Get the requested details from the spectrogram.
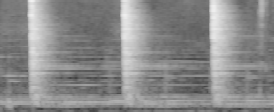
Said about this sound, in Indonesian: nggak lama kemudian gue diketokin lagi itu tiga kali ketokannya kayak gini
